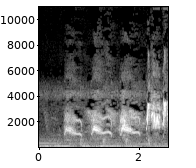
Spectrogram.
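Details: Chinese hwamei giving three drawn-out, down-slurred whistled notes, then a brighter burst of higher warbling notes.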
